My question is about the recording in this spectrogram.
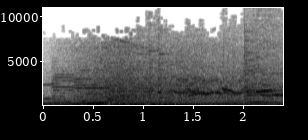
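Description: MINI Coupe engine revving up with a rising pitch as the car accelerates hard, then a wavering tyre squeal in the second half, over background music.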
